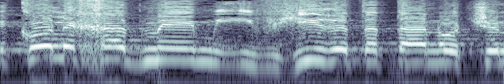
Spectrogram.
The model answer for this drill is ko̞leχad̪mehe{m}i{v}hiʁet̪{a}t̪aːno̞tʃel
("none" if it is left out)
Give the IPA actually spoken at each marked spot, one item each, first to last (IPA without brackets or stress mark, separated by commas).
m, v, a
